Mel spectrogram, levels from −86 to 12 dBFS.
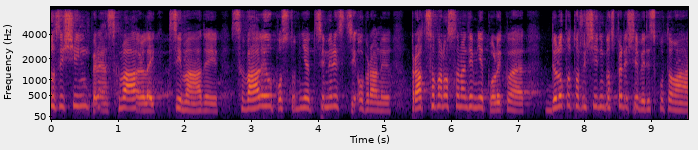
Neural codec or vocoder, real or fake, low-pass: codec, 24 kHz, 0.9 kbps, WavTokenizer, medium speech release version 1; fake; 7.2 kHz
